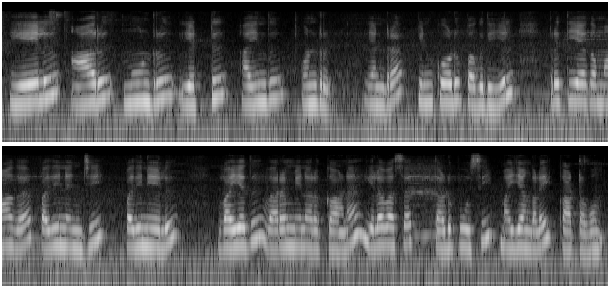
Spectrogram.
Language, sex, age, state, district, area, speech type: Tamil, female, 30-45, Tamil Nadu, Dharmapuri, rural, read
